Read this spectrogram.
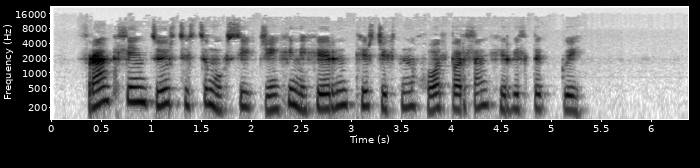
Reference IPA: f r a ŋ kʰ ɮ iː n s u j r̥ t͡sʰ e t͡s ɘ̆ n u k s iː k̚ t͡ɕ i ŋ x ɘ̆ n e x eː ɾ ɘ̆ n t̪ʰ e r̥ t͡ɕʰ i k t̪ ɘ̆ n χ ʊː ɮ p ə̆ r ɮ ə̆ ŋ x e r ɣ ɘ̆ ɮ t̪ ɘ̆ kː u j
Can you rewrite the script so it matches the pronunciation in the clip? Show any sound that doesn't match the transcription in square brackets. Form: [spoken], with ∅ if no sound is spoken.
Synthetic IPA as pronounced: f r a ŋ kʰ ɮ iː n [t͡s] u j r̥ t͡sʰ e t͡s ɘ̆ [ŋ] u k s iː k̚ t͡ɕ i ŋ x ɘ̆ n e x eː ɾ ɘ̆ n t̪ʰ e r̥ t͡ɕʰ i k t̪ ɘ̆ n χ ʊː ɮ p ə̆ r ɮ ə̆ ŋ x e r ɣ ɘ̆ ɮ t̪ ɘ̆ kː u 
